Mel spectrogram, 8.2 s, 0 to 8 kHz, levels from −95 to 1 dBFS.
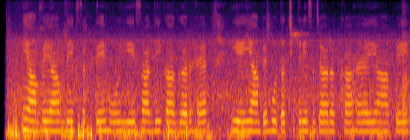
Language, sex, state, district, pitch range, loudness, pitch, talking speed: Hindi, female, Haryana, Charkhi Dadri, 195-210 Hz, -18 LUFS, 205 Hz, 160 wpm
